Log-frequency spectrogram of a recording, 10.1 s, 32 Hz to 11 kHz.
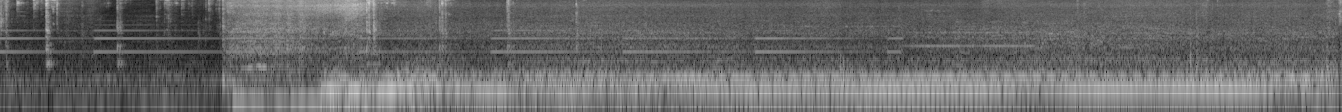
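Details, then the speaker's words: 1997 Ford F-250 4x4 4.6L V8, 5-speed, oil changed every 3000 miles with full synthetic, cold start: short crank, then a deep, even rumble, not excessively loud, with some audible ticking and no knocks, misses, smoke or leaks; normal cold start and idle. "does not have a tachometer as you can hear them tix it's also not excessively loud however it does have a nice Rumble no smoke no leaks"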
